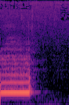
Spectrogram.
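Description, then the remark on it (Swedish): A single steady telephone ringback tone on an outgoing call to a mobile phone sounds for under half a second, then cuts off into quiet line hiss. It is clear and moderately loud, with no voices. “Nu ringer det.”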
